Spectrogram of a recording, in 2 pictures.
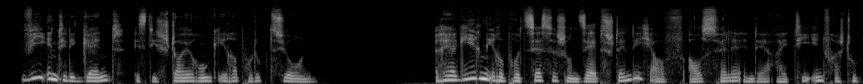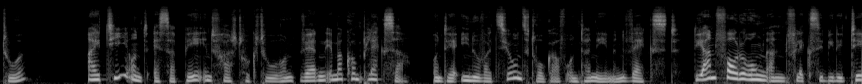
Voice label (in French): Film d'entreprise Allemand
